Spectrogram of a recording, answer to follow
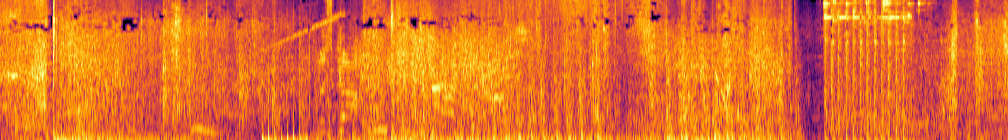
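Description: Sustained gunfire from automatic rifles and machine guns in a film battle mix, dense and continuous, with a very rapid burst of shots about two and a half seconds in and a brief drop in the din near eight seconds.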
